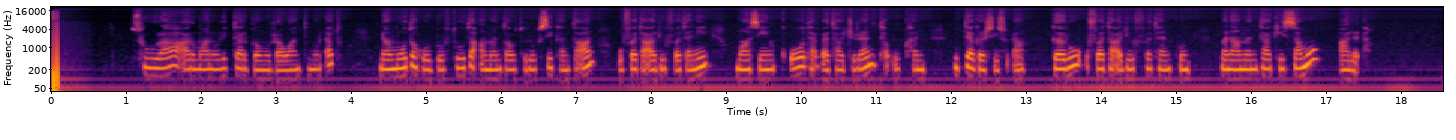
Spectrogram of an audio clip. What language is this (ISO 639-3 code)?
orm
